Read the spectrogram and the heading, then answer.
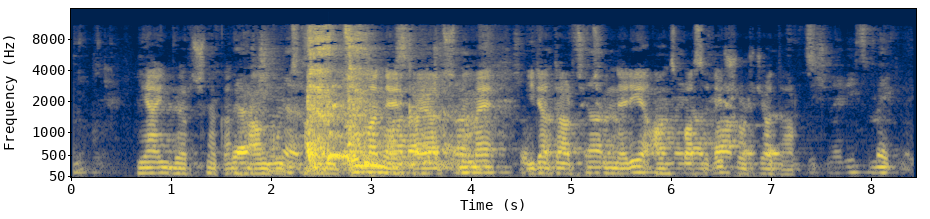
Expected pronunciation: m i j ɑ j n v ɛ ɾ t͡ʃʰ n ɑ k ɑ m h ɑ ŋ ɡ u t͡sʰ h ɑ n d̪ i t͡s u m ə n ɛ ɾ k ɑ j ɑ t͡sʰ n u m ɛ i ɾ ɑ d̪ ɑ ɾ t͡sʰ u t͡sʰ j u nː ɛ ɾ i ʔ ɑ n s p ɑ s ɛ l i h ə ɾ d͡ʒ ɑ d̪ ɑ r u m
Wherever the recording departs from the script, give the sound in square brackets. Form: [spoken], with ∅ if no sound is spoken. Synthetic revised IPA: m i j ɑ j n v ɛ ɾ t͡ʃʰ n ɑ k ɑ [n] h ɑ ŋ ɡ u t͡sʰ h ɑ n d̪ i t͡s u m ə n ɛ ɾ k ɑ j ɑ t͡sʰ n u m ɛ i ɾ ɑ d̪ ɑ ɾ t͡sʰ u t͡sʰ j u nː ɛ ɾ i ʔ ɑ n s p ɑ s ɛ l i [ʃ] ə ɾ d͡ʒ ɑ d̪ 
